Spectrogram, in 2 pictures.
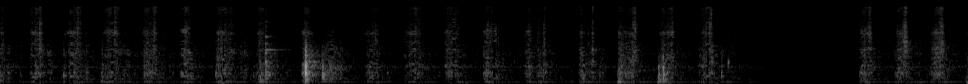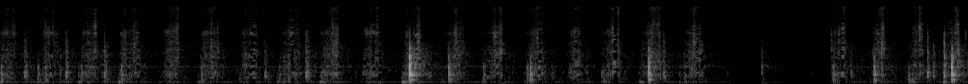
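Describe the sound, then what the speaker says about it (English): Vegetables for kraut are rubbed down a hand grater in quick, rhythmic rasping strokes, close and steady, with two short pauses between runs. "We're just going to take our grater here. We're just going to grate this into it."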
